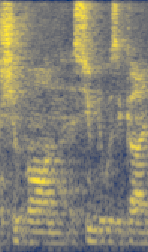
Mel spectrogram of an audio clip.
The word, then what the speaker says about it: Siobhan: girlfriend's phone, saw messages from somebody called Siobhan, assumed it was a guy named Sayo Bohan, and confronted her angrily about it.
